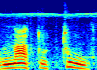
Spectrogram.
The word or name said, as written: na tutu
